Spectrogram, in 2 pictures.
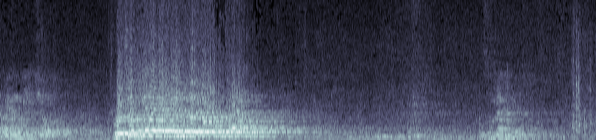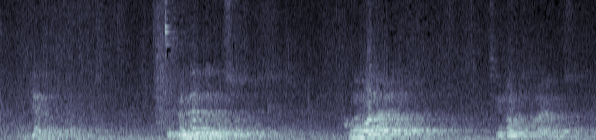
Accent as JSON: {"language": "Spanish", "country": "Mexico", "tie": "born or raised there", "said": "Nosotros crecimos en México donde no había otra cosa más que el catolicismo romano."}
